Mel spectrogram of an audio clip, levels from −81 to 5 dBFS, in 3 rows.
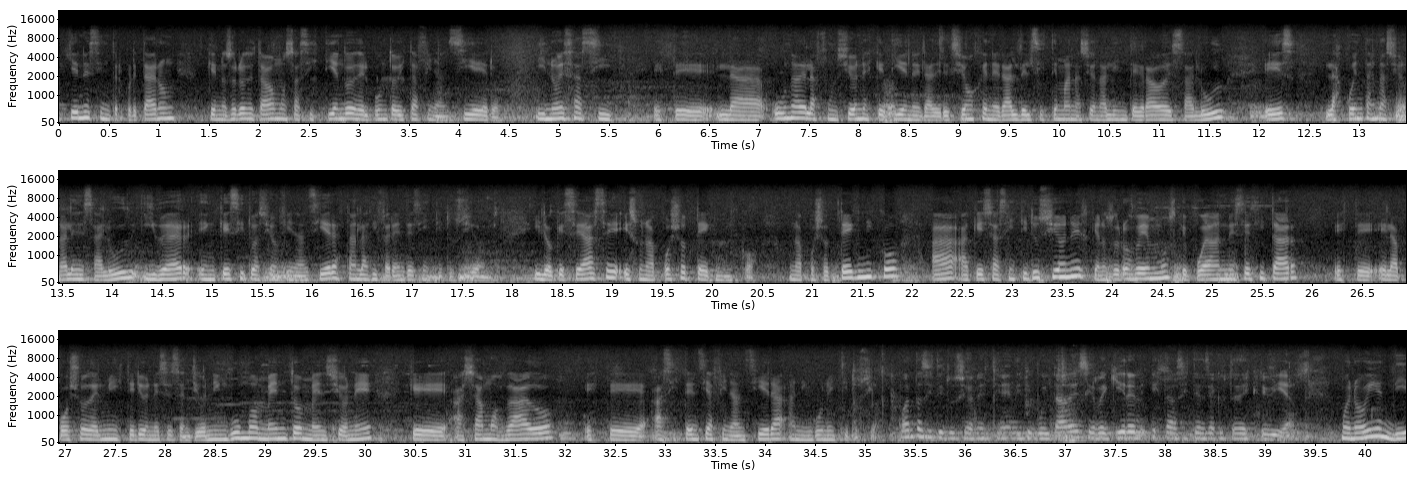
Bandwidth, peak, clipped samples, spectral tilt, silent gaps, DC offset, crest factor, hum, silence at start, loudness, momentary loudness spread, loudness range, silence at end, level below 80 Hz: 13 kHz; -8 dBFS; under 0.1%; -7 dB/octave; none; under 0.1%; 12 dB; none; 0 s; -22 LUFS; 9 LU; 4 LU; 0 s; -54 dBFS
